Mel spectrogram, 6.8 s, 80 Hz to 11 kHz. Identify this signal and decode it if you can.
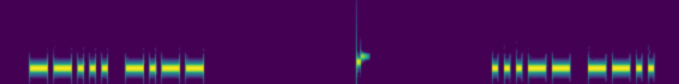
Morse code, heard as a keyed tone, about 20 wpm, 700 Hz. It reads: 7Y 3Z
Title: Two Letter-Number Combinations - 20wpm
